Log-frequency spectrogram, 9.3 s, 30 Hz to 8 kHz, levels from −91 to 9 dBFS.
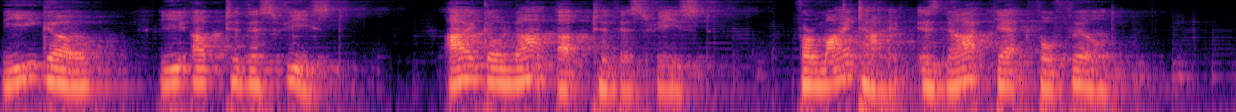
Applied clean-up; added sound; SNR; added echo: neural separator model SepFormer DNS4.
